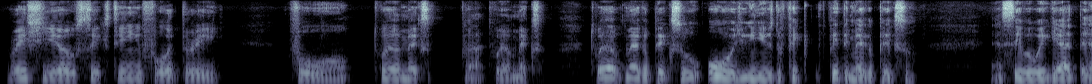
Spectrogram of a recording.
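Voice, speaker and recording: A man speaks with a very deep, low pitch at a moderate pace. His intonation stays fairly even. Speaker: tech youtuber. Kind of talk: product walkthrough. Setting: at home, others asleep. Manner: casual, conversational.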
